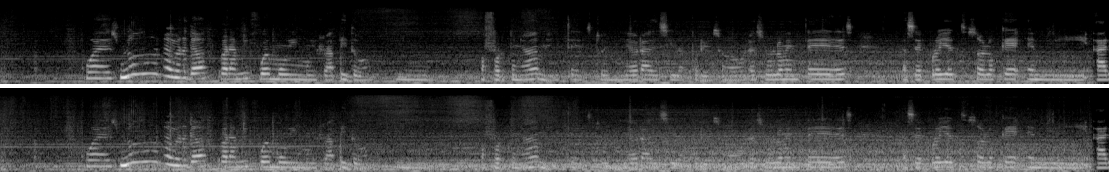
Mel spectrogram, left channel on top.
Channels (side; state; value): both; normal; correlation 0.70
